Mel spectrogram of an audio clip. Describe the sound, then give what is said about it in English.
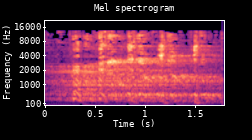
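A low, sinister-sounding voice chuckles in a few rhythmic pulses, smeared with added reverb so each note trails into a hollow, echoing wash; fairly loud. “If you add just a little bit of reverb, it sounds even more sinister.”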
